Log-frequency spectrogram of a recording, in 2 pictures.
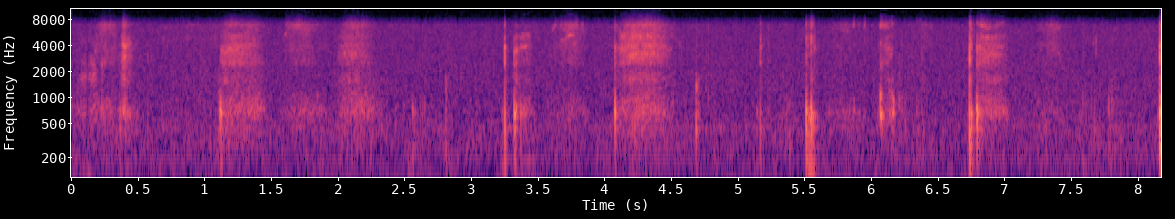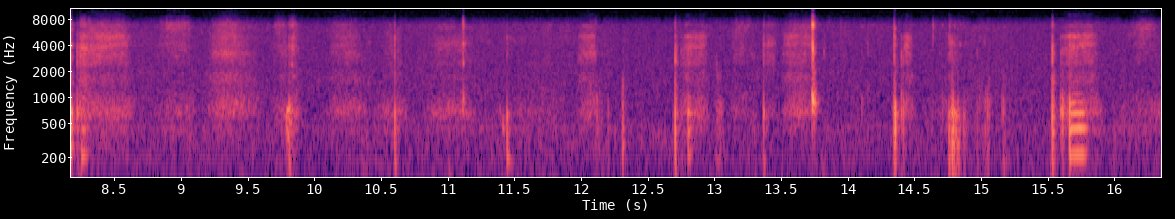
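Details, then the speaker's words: Infant breastfeeding at the breast: quiet, repeated soft gulps and clicks at irregular intervals; audible swallowing showing the baby is taking in milk. "Quand il déglutit vite des sacrées gorgées. Ouais, 5-10 millilitres en tout cas par gorgée."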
